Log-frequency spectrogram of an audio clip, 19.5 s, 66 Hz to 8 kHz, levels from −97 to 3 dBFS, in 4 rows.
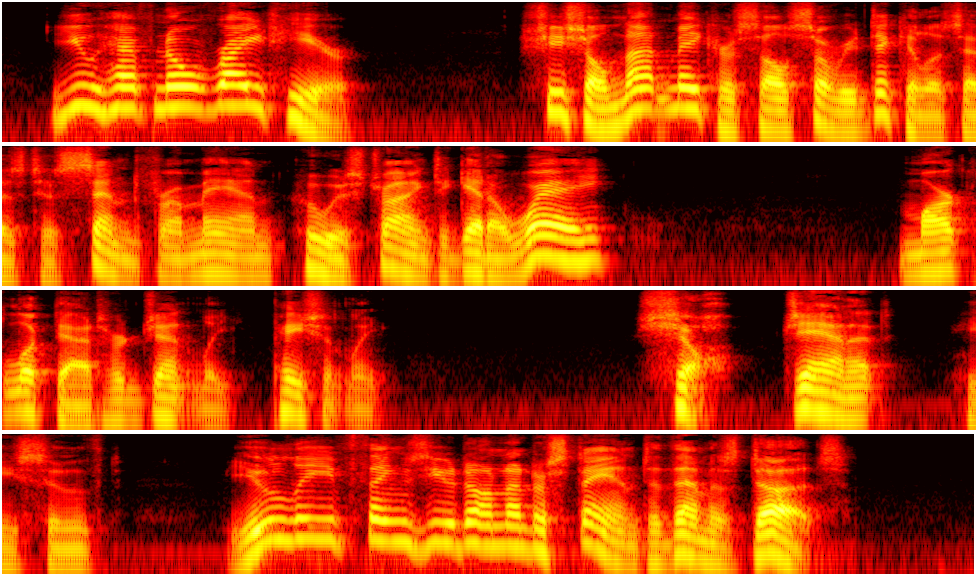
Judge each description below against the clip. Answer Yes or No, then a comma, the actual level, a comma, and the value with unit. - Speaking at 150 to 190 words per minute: No, slow, 135 wpm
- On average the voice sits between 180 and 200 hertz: No, low, 120 Hz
